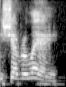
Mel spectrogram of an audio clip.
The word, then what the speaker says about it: Chevrolet: in Ford I mean I know the T is silent in Chevrolet but there's no T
